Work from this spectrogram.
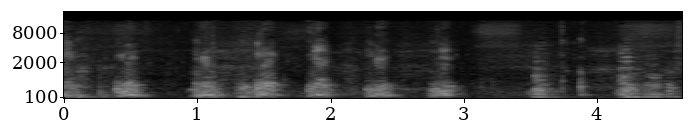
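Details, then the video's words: Ten-day-old Piétrain piglets squealing while being given iron injections: rough, harsh squeals repeated roughly twice a second in a steady series, with a background hiss. "Укол поросят семейства пьетрен железом в 10 дней"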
